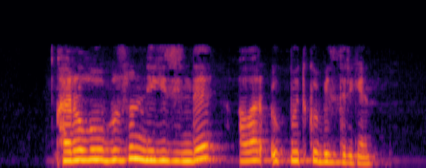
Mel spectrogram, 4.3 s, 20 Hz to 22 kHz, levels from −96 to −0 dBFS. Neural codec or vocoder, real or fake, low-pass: none; real; 7.2 kHz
